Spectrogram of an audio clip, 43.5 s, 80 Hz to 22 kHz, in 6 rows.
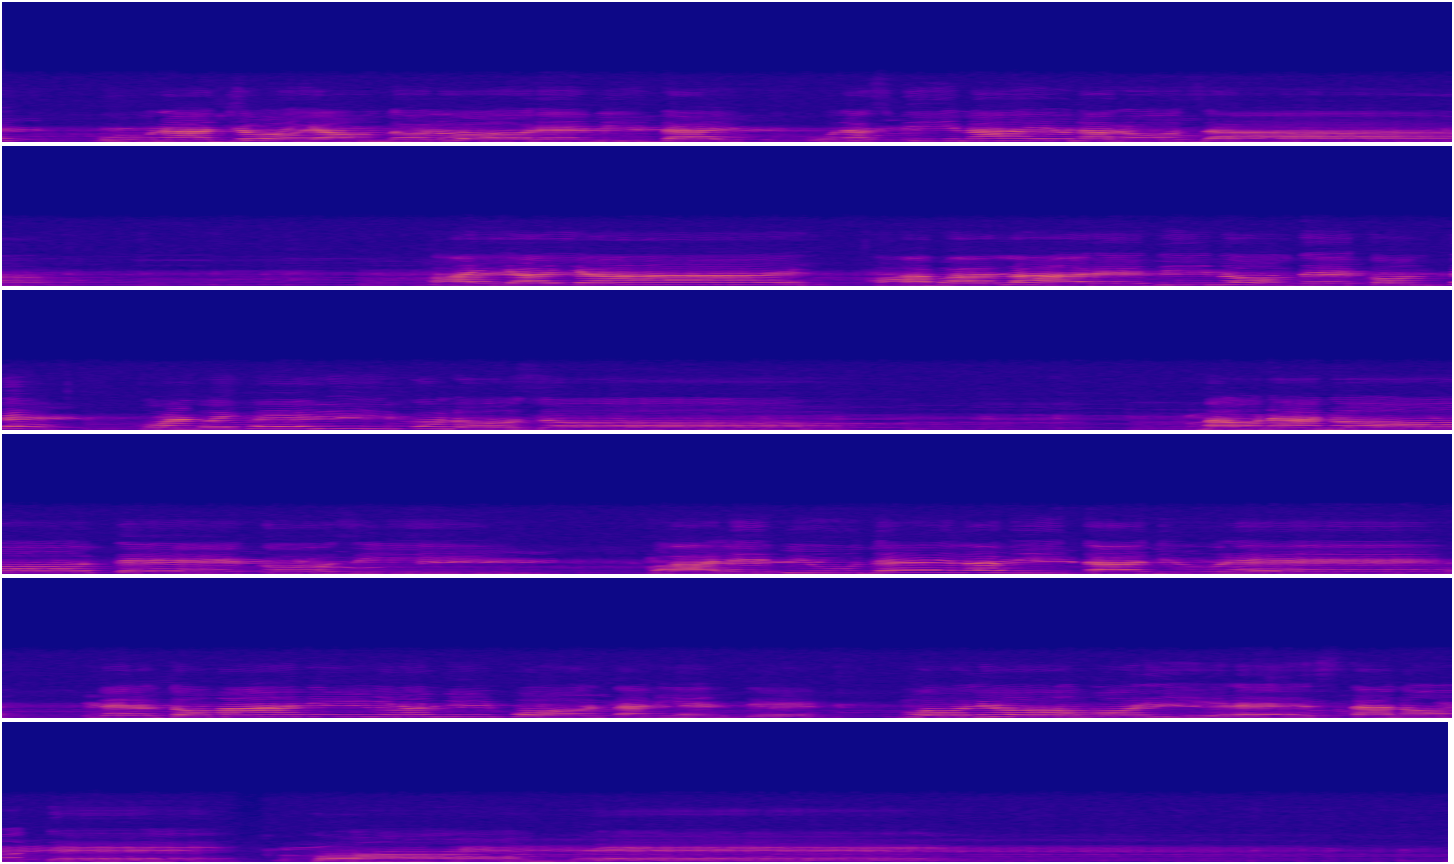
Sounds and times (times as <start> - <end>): Singing: 0.0 - 43.4.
